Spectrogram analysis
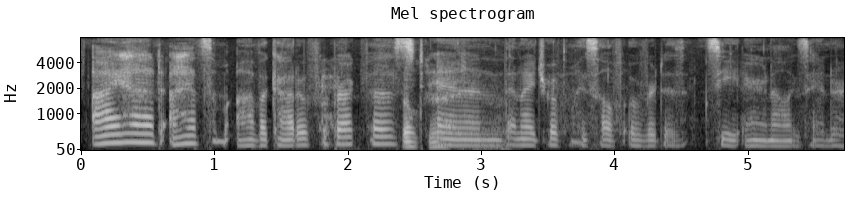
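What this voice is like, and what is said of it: Low, quiet, strained voice. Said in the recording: “sultry podcast voice ... I'm just going to keep my voice down a little bit because I have to talk and I've almost lost my voice”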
